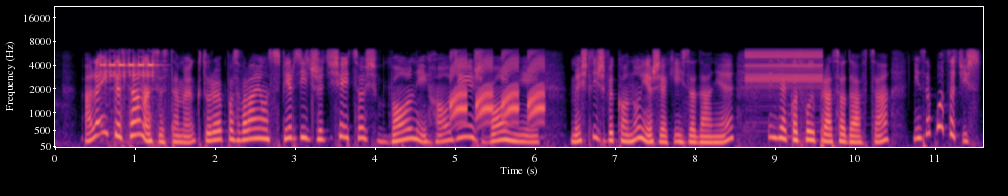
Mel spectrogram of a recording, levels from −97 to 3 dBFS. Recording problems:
high frequencies cut off; noticeable; nothing above 6 kHz
alarm; loud; at 0.5 s; peak 4 dB above the speech
alarm; noticeable; from 5 to 6 s; peak 1 dB below the speech
doorbell; noticeable; from 8.5 to 9.5 s; peak 7 dB below the speech

